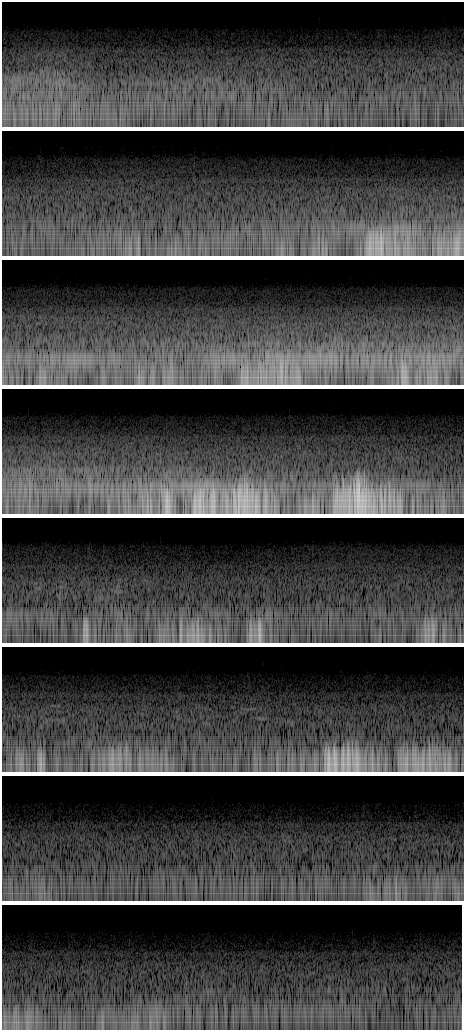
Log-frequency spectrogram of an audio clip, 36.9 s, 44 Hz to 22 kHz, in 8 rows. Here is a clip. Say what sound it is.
Zoom H1 Standing above road while raining getting traffic around Victory Monument Bangkok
